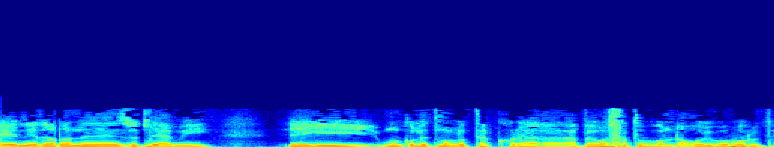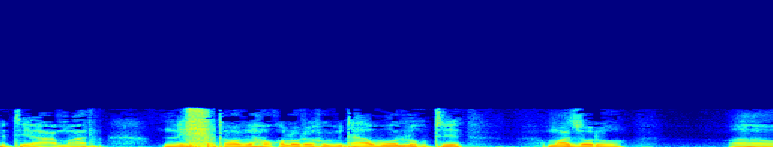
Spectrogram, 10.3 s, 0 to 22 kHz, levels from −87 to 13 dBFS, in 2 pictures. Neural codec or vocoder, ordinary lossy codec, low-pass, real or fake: codec, 16 kHz, about 1 kbps, DyCAST, with the encoder's durations; MP3, 24 kbps; 7.2 kHz; fake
